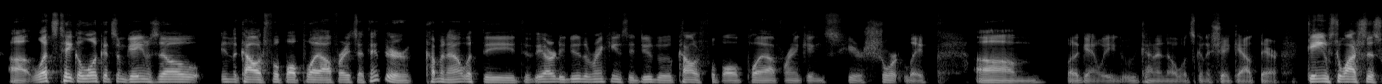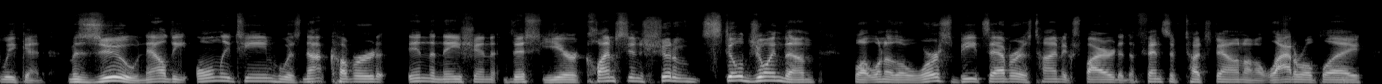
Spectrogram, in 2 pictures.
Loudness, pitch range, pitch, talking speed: -26 LUFS, 105-130 Hz, 115 Hz, 200 wpm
